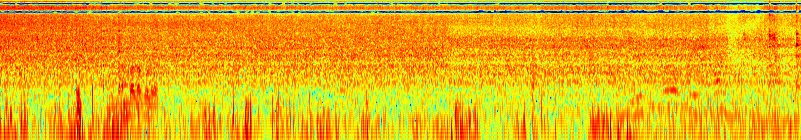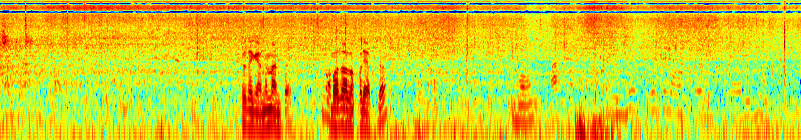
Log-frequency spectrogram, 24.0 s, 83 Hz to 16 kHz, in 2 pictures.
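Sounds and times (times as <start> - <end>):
food sizzling in a pot: 0.0 - 24.0.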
